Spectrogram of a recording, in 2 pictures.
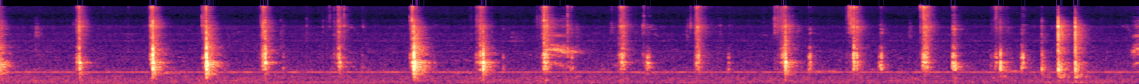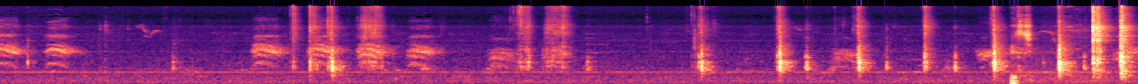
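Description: Kitchen knife chopping green chillies finely on a plastic cutting board: sharp taps a little over one a second, coming in quicker runs in places.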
